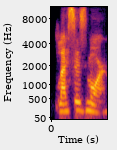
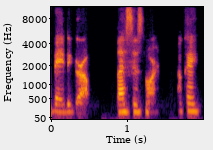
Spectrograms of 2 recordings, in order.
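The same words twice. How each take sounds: First: Said in the usual way. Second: Lightly voiced mom, softer and lower; a hint of a mom gently scolding her little girl; mom's advice. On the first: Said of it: "Less is more, right?". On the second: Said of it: "your mom's like".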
